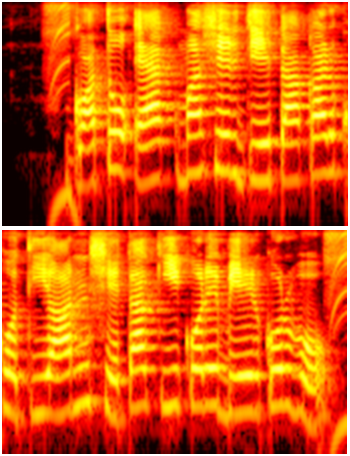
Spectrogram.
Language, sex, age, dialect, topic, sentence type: Bengali, female, 25-30, Rajbangshi, banking, question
